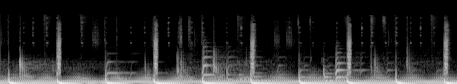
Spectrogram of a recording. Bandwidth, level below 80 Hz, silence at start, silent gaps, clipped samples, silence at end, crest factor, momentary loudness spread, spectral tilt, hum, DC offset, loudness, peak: 7.2 kHz; -12 dBFS; 0 s; none; under 0.1%; 0 s; 10 dB; 2 LU; -7.5 dB/octave; 50 Hz at -15 dBFS; under 0.1%; -14 LUFS; -2 dBFS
